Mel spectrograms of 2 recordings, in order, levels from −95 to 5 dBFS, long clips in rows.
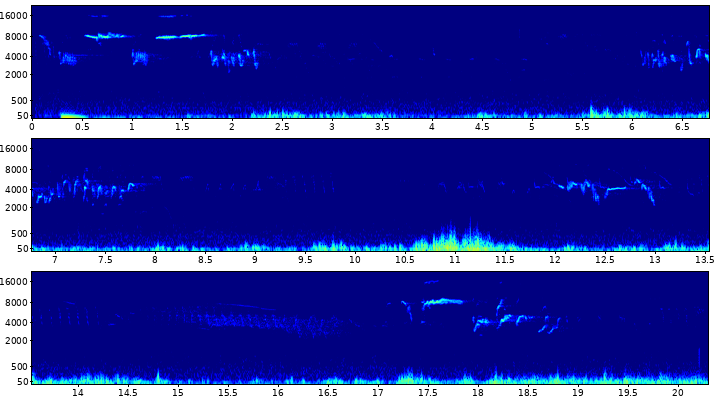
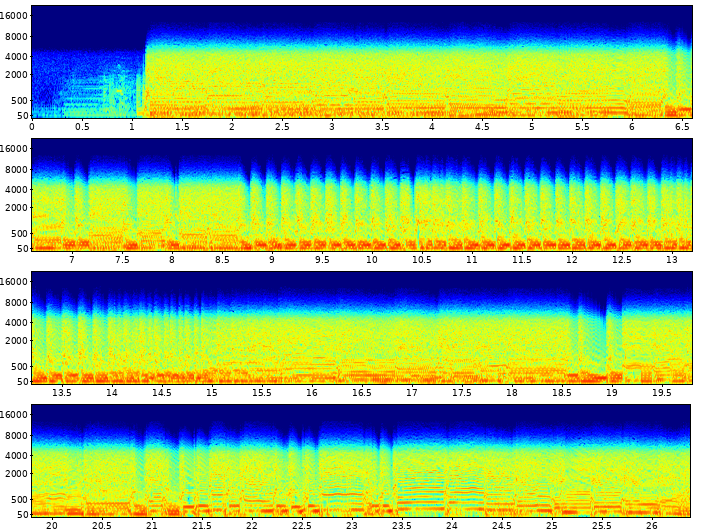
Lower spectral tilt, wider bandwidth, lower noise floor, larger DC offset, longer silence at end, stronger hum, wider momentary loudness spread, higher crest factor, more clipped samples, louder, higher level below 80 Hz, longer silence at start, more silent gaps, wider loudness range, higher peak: second, -3 dB/octave vs -6.5 dB/octave; first, 9.6 kHz vs 7.4 kHz; first, -77 dBFS vs -52 dBFS; neither; about the same, 0 s vs 0 s; neither; first, 20 LU vs 1 LU; first, 20 dB vs 10 dB; neither; second, -52 LUFS vs -14 LUFS; second, -58 dBFS vs -24 dBFS; second, 0.05 s vs 0.85 s; neither; first, 16 LU vs 1 LU; second, -32 dBFS vs -4 dBFS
